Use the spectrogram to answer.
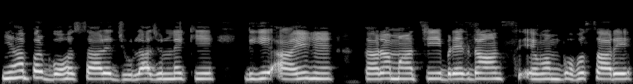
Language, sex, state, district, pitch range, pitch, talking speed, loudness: Hindi, female, Bihar, Saran, 250-265 Hz, 255 Hz, 150 wpm, -12 LUFS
